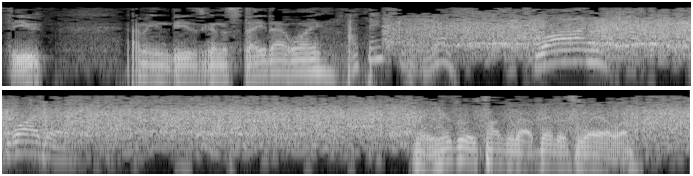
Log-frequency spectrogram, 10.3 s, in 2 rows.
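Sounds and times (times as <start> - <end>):
speech: 0.0 - 5.9, 8.2 - 10.2
audience applause during a political speech: 2.8 - 10.3.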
